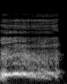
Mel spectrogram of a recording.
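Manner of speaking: high, loud sobbing gasp; hammed-up tearful intake; mock sob gasp. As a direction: gasp as if crying your eyes out. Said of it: "Sobbing my eyes out".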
